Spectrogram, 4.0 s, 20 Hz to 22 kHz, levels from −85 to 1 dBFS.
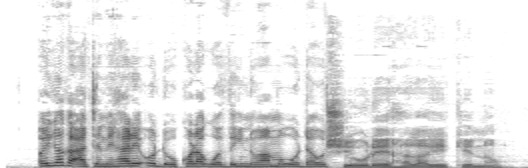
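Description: A section at the wrong speed runs from 0.00 to 2.44 s, likely from playback against the wrong clock: the speech runs 1.39 times too fast, hurried and about five semitones high.

Transcoding between lossy codecs colours the whole clip, with several layers of different codec artefacts heard together. This likely comes from successive re-encodes, which fits a chain like WMA, then HE-AAC, then Opus.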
